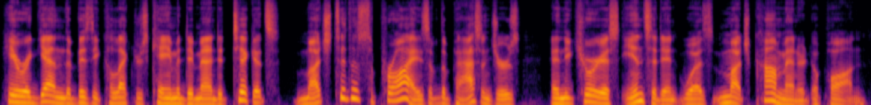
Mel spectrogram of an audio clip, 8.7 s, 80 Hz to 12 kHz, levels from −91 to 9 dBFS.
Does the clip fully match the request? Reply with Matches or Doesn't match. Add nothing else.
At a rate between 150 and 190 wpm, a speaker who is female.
Doesn't match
